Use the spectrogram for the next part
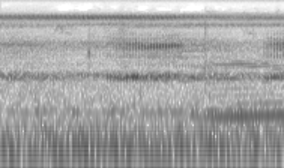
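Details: A dense night chorus of banded bullfrogs and narrow-mouthed frogs calling together in a hospital's agricultural garden after rain last night.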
